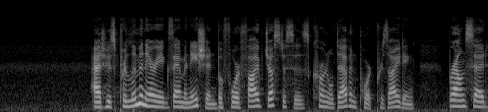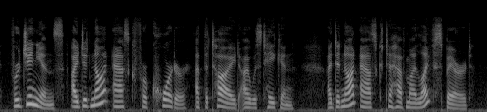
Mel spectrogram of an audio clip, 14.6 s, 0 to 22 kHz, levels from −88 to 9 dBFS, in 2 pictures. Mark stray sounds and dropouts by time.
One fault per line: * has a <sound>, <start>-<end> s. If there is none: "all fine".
all fine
